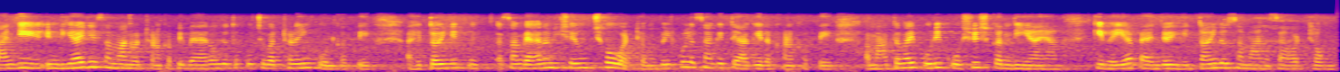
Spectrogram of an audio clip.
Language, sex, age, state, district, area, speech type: Sindhi, female, 45-60, Uttar Pradesh, Lucknow, rural, spontaneous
